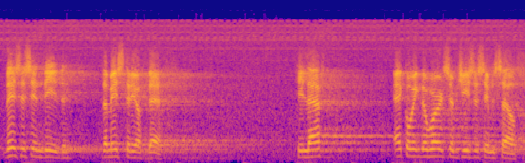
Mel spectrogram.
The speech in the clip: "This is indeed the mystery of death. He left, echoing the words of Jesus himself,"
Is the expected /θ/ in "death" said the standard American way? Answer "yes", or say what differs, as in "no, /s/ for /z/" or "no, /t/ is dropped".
yes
